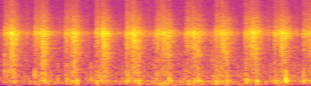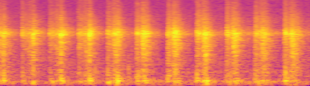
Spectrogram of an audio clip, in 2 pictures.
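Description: Hand in a plastic food handler's glove rapidly patting wet leather filler compound on a leather sofa to emboss a texture into it: a faint, even patter of about five dabs a second.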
